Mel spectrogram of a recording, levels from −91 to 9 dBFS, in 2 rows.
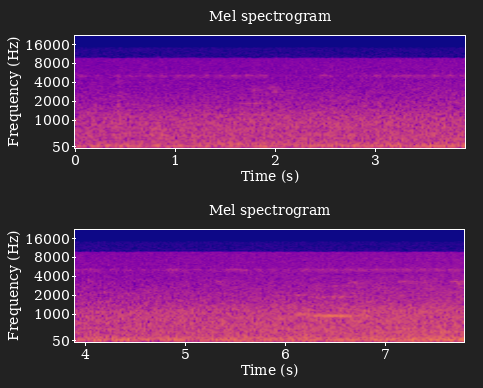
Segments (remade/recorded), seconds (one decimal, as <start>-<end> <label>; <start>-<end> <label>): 0.0-0.6 remade; 0.6-3.0 recorded; 3.0-7.8 remade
